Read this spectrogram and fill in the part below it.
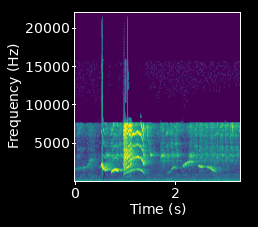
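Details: Oriental magpie-robin (kacer) singing in a vigorous full-repertoire style: a harsh buzzy burst, then scattered clear whistles that slide down and rise, with pauses between phrases.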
